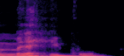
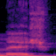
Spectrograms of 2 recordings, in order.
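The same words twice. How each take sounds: First: It is pronounced the Spanish way. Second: It is pronounced the Portuguese way. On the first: The speaker calls it right. "A gente fala México" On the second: The speaker calls it wrong. "a gente não fala México em espanhol"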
